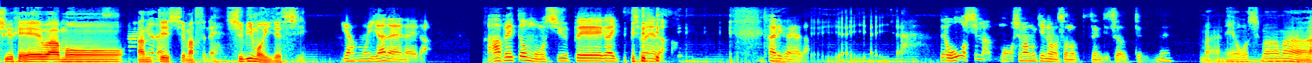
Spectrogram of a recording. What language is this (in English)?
Japanese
